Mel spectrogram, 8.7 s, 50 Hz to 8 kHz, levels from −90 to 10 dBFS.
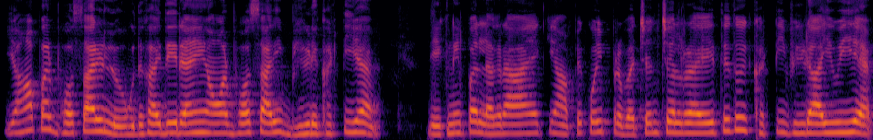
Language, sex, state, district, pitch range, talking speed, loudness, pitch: Hindi, female, Chhattisgarh, Jashpur, 200-220 Hz, 235 wpm, -27 LUFS, 210 Hz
